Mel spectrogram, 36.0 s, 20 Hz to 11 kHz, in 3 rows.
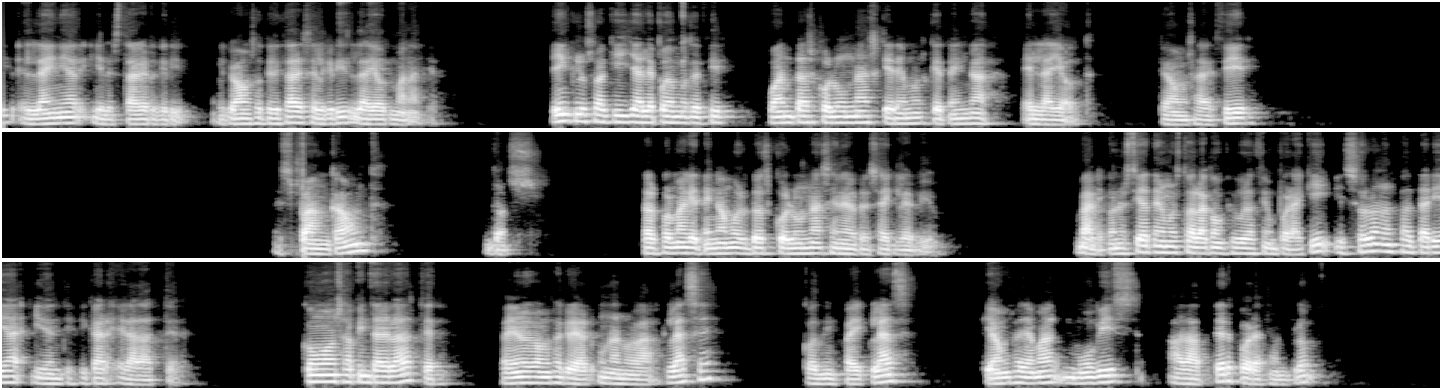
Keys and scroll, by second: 14.5 Return, 15.1 Return, 27.9 alt+Insert.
